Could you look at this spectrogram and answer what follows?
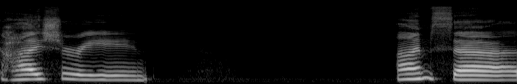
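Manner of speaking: zombie-like, flat, very slow, drugged-sounding monotone drone. Imitating the heavily medicated kid greeting her: imitating a zombie-like drugged voice. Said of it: "And he's like a zombie".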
